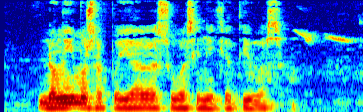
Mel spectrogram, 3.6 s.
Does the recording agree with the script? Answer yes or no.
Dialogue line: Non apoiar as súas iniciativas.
no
